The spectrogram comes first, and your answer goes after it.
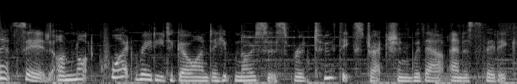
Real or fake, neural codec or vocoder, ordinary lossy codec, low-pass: real; none; MP3, 64 kbps; 7.2 kHz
